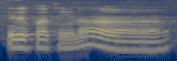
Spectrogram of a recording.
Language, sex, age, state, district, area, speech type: Tamil, male, 30-45, Tamil Nadu, Kallakurichi, urban, spontaneous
